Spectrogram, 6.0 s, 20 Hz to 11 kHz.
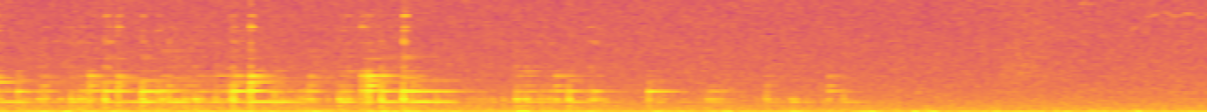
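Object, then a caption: Glass carousel ornament with hanging glass pieces. Fingertips twist the top spire of a small clear glass carousel ornament with hanging glass horses on a rainbow glass base, spinning it so the hanging glass pieces clink together. Quiet, light tinkling clinks with short bright ringing tones near 1 and 2 kHz repeat irregularly over a low background rumble.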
